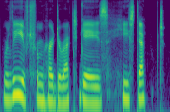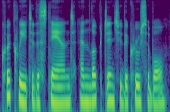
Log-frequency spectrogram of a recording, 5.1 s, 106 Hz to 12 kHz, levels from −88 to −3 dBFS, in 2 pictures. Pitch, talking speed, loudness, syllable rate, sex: 170 Hz, 190 wpm, -20 LUFS, 5.1 syllables/s, female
